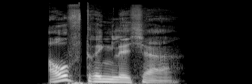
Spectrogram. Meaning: 1. comparative degree of aufdringlich 2. inflection of aufdringlich: strong/mixed nominative masculine singular 3. inflection of aufdringlich: strong genitive/dative feminine singular
- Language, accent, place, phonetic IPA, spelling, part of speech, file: German, Germany, Berlin, [ˈaʊ̯fˌdʁɪŋlɪçɐ], aufdringlicher, adjective, De-aufdringlicher.ogg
